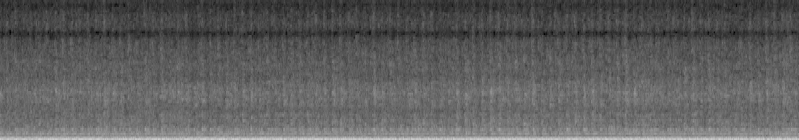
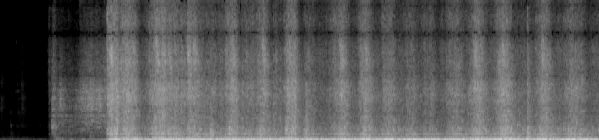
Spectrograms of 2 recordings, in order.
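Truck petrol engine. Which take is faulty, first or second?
second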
